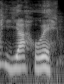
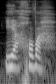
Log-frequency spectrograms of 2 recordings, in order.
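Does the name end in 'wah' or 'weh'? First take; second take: weh; wah. First: The name ends with a 'weh' sound. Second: The name ends with a 'wah' sound. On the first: This is the standard pronunciation of the name. "pronounsnya adalah Yahweh" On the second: This is a dialect variant of the same name. "Ada yang pelafalannya Yahwah"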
